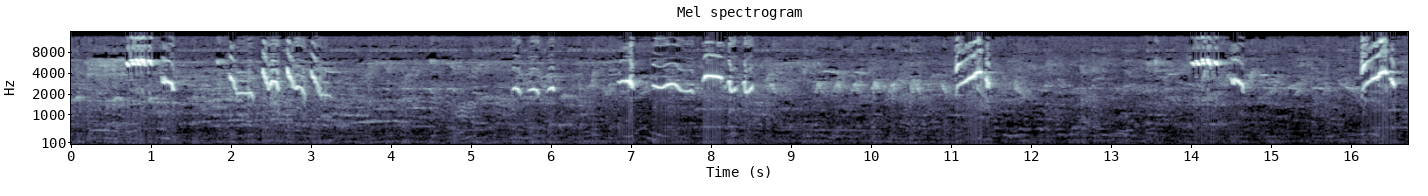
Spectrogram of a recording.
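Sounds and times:
Oriental magpie-robin whistles and warbled phrases: 0.0s - 3.4s, 5.4s - 11.7s, 13.9s - 15.1s, 16.0s - 16.6s.

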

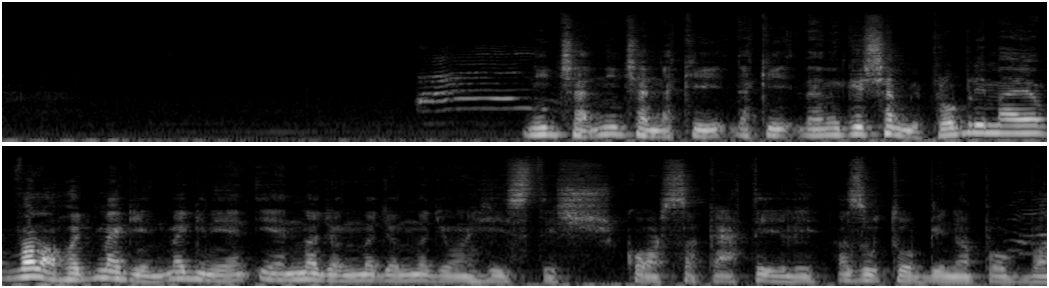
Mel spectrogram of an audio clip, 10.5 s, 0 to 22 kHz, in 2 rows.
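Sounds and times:
low steady hum: 0.0s - 10.4s
cat meowing: 2.1s - 2.8s, 10.1s - 10.4s
speech: 2.6s - 10.4s.

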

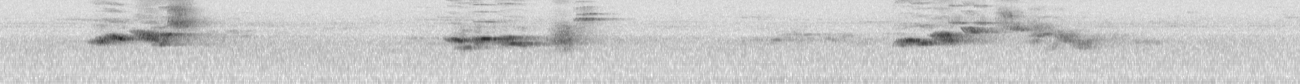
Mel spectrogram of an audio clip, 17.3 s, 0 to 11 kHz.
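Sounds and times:
common blackbird song in the morning in Saint-Gilles Belgium: 1.2s - 3.4s, 6.0s - 8.2s, 10.2s - 16.0s.

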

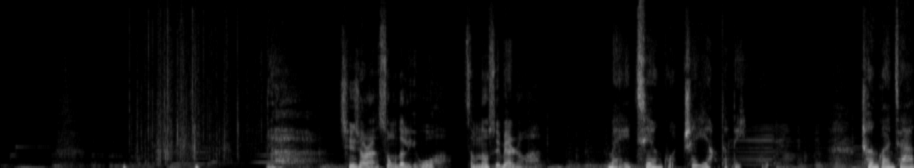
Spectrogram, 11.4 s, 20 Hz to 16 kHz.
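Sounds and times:
crumpled paper flyer crinkling as it is unfolded: 1.6s - 3.6s
speech: 3.3s - 6.8s, 7.6s - 9.8s, 10.8s - 11.4s.

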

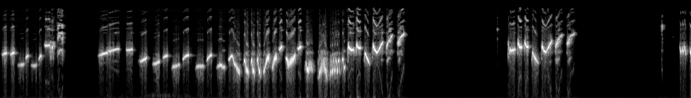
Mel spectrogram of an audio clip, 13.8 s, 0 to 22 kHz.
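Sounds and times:
White-rumped shama song with rising and falling whistles and chirps: 0.0s - 1.4s, 2.0s - 8.2s, 9.9s - 11.6s, 13.2s - 13.8s.

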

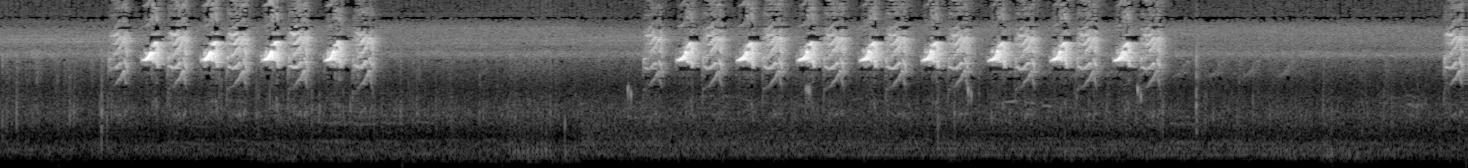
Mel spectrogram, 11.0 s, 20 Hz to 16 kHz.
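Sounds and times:
faint hiss: 0.0s - 11.0s
Japanese tit calling: 0.8s - 2.9s, 4.8s - 8.8s.

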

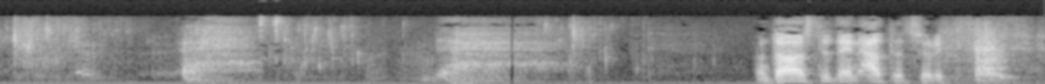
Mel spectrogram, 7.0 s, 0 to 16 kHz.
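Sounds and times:
water splashing from a soaked cloth rag wrung out by hand: 0.0s - 2.7s, 3.5s - 4.3s
water trickling drips from a wrung rag: 0.0s - 2.8s, 3.4s - 4.5s
speech: 5.1s - 6.7s.

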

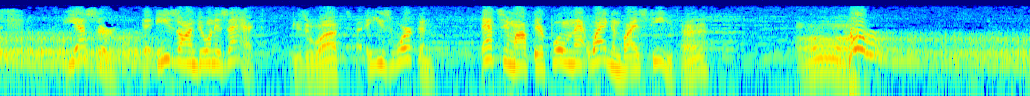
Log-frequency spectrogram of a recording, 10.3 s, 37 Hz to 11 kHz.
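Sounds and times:
dog growling in a sustained snarl: 0.0s - 1.9s, 8.0s - 10.3s
speech: 0.7s - 7.2s, 8.0s - 8.8s.

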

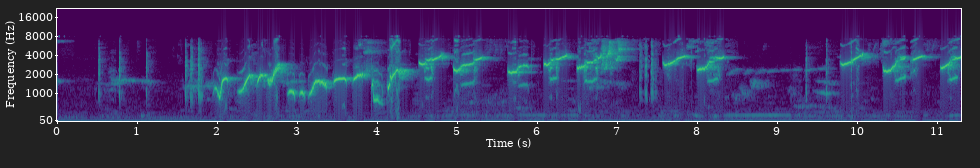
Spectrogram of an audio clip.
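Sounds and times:
oriental magpie-robin song with whistled phrases and harsh notes: 0.0s - 11.2s
oriental magpie-robin clicks: 0.4s - 2.0s, 7.2s - 7.6s, 9.3s - 9.8s.

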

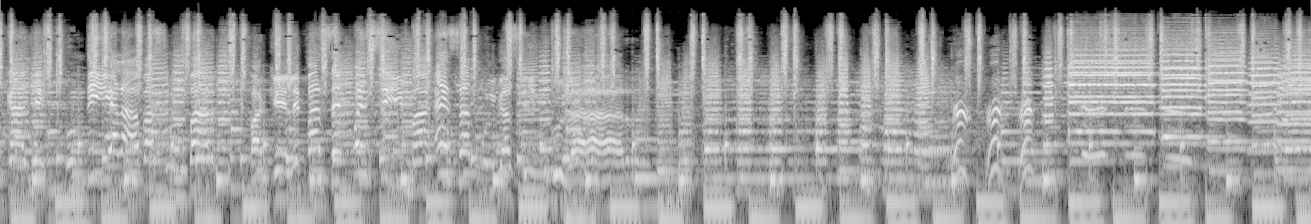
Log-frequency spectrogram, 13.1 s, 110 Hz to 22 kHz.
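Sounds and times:
cumbia-style song with bass and rhythm section: 0.0s - 13.0s
speech: 0.2s - 8.4s
dog yips and barks within a cumbia-style song: 9.6s - 11.8s.

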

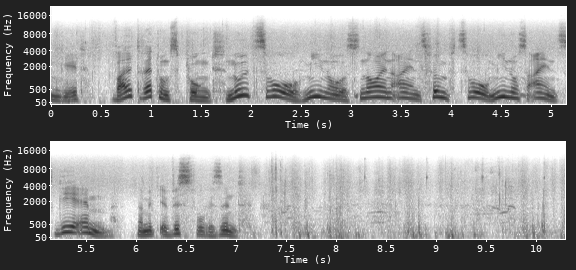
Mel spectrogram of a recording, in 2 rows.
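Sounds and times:
speech: 0.0s - 7.7s
person moving: 0.0s - 10.2s
rustling wind noise on a hillside: 0.0s - 10.2s
geese or cranes calling overhead: 2.5s - 5.5s, 7.3s - 10.0s.

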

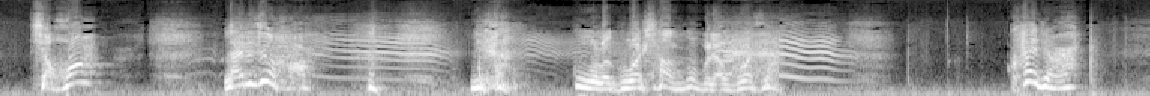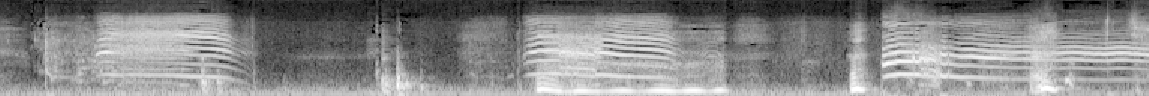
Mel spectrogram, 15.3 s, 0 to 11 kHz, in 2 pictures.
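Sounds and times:
speech: 0.2s - 5.4s, 6.7s - 7.3s
hungry baby crying: 0.8s - 6.0s, 8.1s - 9.4s, 11.1s - 12.6s, 13.4s - 15.3s.

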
